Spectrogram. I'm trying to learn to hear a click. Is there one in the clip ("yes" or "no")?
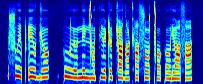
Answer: yes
